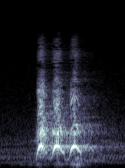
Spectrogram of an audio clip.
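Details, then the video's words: Three quick, punchy barks from a dog, evenly spaced in under a second, professionally recorded in a quiet setting with no background sound. "Dog Barking sound effect"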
